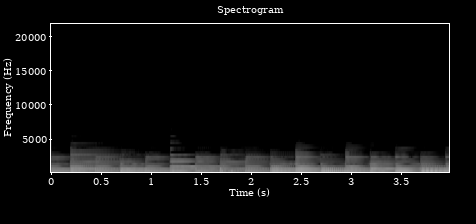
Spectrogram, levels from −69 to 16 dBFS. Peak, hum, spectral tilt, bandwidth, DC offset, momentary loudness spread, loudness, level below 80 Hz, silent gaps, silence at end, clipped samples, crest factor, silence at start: -12 dBFS; none; -9.5 dB/octave; 4.8 kHz; under 0.1%; 5 LU; -25 LUFS; -56 dBFS; none; 0 s; under 0.1%; 12 dB; 0 s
